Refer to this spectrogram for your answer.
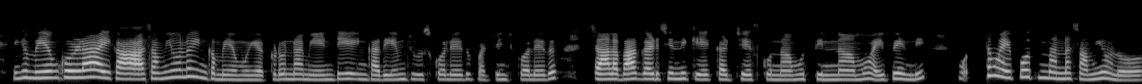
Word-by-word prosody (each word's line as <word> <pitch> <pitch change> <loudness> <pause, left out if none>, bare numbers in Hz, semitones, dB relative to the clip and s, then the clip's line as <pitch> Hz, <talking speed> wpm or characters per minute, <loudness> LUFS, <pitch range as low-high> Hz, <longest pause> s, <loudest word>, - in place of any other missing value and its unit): ఇంకా 300 +3 -1
మేము 305 +1 +4
కూడా 320 +1 +7 0.2
ఇక 280 - -7 0.2
ఆ - - +8
సమయంలో 325 +7 -1
ఇంకా 280 -4 -3
మేము 215 -1 -4 0.2
ఎక్కడున్నాము, 240 +2 -3
ఏంటి 225 +3 -5 0.2
ఇంక 235 -1 -8
అదేం 220 +1 -4
చూసుకోలేదు 230 0 -6
పట్టించుకోలేదు. 220 +2 -5 0.4
చాలా 245 0 +7
బాగా 255 +1 +5
గడిచింది 255 +1 -1
కేక్ 225 -2 -2
కట్ 225 -2 -2
చేసుకున్నాము, 225 0 -4 0.2
తిన్నాము 220 +2 -2
అయిపోయింది. 235 +3 -2 0.4
మొత్తం 410 -1 -2
అయిపోతుందన్న 305 -4 0
సమయంలో 235 -3 -1
240 Hz, 130 wpm, -23 LUFS, 225-270 Hz, 0.4 s, ఆ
